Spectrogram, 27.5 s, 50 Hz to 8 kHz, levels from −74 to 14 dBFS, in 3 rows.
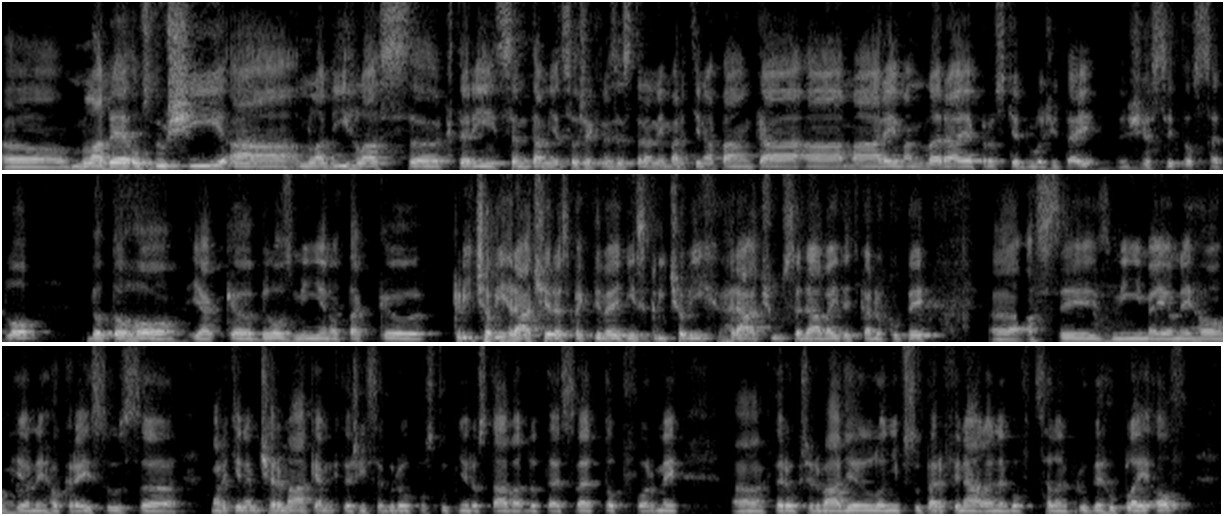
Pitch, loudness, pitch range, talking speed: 130 Hz, -21 LUFS, 125-135 Hz, 150 wpm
